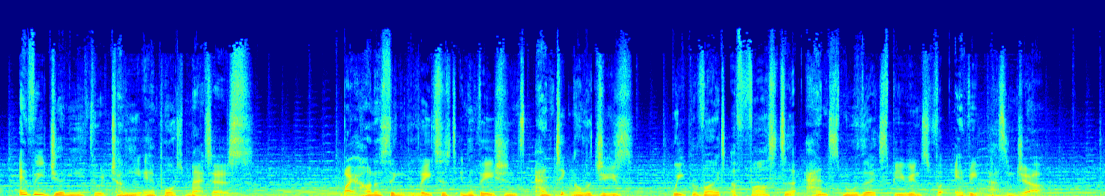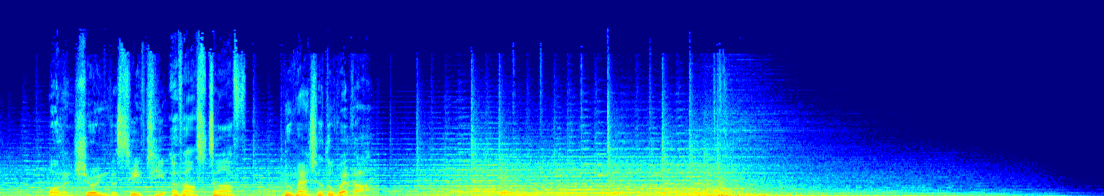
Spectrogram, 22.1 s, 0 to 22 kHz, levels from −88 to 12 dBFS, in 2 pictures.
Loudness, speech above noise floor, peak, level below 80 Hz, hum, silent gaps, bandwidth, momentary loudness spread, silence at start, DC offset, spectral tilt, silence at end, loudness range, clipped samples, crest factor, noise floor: -21 LUFS; 32 dB; 0 dBFS; -34 dBFS; none; none; 19 kHz; 12 LU; 0 s; under 0.1%; -5.5 dB/octave; 0.5 s; 3 LU; under 0.1%; 20 dB; -52 dBFS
